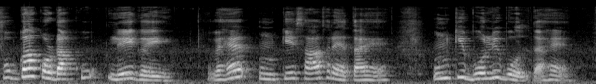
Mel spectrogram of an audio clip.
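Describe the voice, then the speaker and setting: A woman reading a calm, wise old male sage from a storybook, in a slow, gentle manner. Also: a little high.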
